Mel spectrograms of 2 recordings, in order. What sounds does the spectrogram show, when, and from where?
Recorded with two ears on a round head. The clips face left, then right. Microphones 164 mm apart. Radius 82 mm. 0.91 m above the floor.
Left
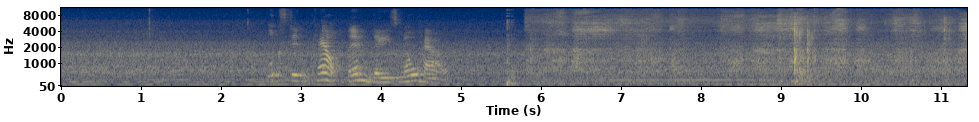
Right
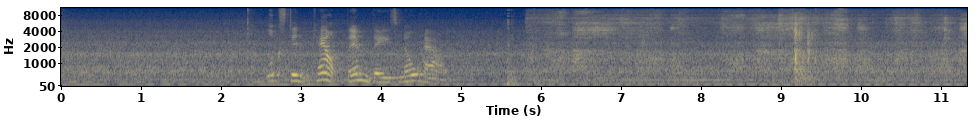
2.6 s a woman speaking: 60° right (ahead or behind), 2 m; by 4.9 s 5° left (ahead or behind), 1.9 m
5.6 s breathing: 65° left (ahead or behind), 8 m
